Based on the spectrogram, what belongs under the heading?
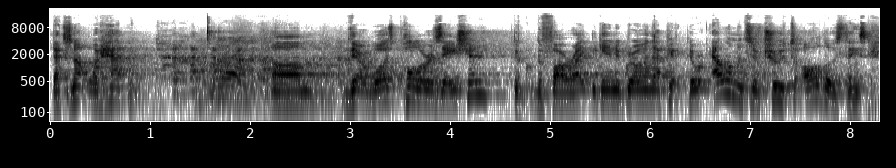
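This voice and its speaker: With a voice on the high side and a normal pace, this socialist activist looks back on his organizing days in chatty storytelling form. He brings the people he quotes to life with animated impressions, and the echoey room carries faint ambient sound.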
